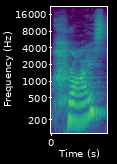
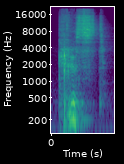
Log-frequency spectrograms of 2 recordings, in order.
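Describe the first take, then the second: First: It is said with the usual English vowel. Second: It is said with a German vowel, like E. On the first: The speaker calls it wrong. "not Christ as you would say it" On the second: The speaker calls it right. "it's Christ. So you say like the E"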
